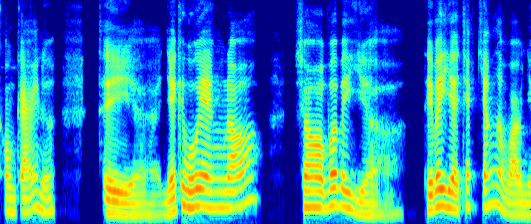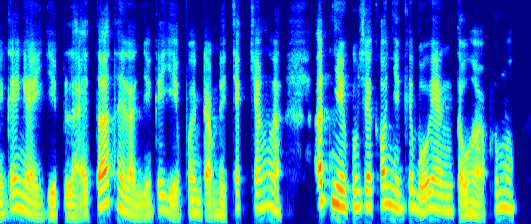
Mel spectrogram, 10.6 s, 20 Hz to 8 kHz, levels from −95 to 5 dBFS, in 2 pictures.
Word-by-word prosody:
con 135 -1 -4
cái 125 +6 0
nữa, 130 -2 -4 0.5
thì, 115 -4 +4
ờ, 105 -1 -7
những 125 +4 +3
cái 190 - 0
buổi 175 +2 +6
ăn 165 -1 +2
đó, 185 +10 +1 0.3
so 170 -1 +5
với 185 +3 +5
bây 175 -4 +1
giờ, 110 -6 -4 0.4
thì 150 - +4
bây 180 +1 +8
giờ 165 -3 +6
chắc 180 0 -3
chắn 180 +3 -1
là - - 0
vào 110 -3 0
những 105 0 -6
cái 165 - -2
ngày 105 -9 -2
dịp 105 -1 -5
lễ 100 -2 -3
Tết - - +4
hay - - -2
là - - -1
những 100 +1 -8
cái 150 0 -6
dịp 100 -6 -6
quan 125 -2 -6
trọng 110 - -2
thì 100 - -6
chắc 160 - -5
chắn 180 +3 -4
là - - -3 0.3
ít 225 +1 +3
nhiều 190 -5 +5
cũng 165 +1 -4
sẽ 175 0 0
có 195 +3 0
những 170 -6 -3
cái 180 0 -6
buổi 140 +3 0
ăn 140 -3 -3
tụ 105 - -2
họp, 115 - -4
đúng 160 +2 -6
hông? 160 -1 -7
150 Hz, 290 wpm, -25 LUFS, 110-175 Hz, 0.5 s, bây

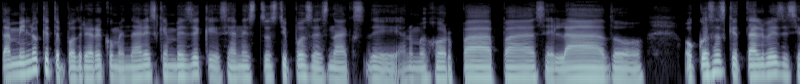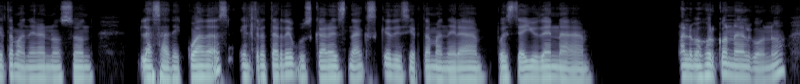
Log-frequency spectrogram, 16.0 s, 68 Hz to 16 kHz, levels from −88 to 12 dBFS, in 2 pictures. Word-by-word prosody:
También, 130 +5 +3
lo 175 - +4
que 170 - +3
te 115 - +1
podría 105 +1 +1
recomendar 105 -1 0
es 120 - 0
que - - -3
en 110 - -1
vez 115 0 +2
de 130 0 +1
que 110 -5 -3
sean 105 0 -1
estos 110 +1 -2
tipos 115 -1 0
de 95 - +1
snacks 95 -1 -3
de 90 -5 -2
a 85 - -7
lo 100 - -3
mejor, 100 0 -1
papas, 105 0 +1
helado, 100 0 +2 0.4
o - - +1
cosas 145 +5 +4
que 125 - +1
tal 120 0 +3
vez, 135 +2 +3
de 120 - -2
cierta 115 +1 -2
manera, 105 -2 0
no 105 0 -1
son 105 0 -2 0.4
las 110 +1 +2
adecuadas, 110 - +1
el 115 -2 -2
tratar 115 +2 -1
de 125 - +3
buscar 105 -2 -1
snacks 110 0 -4
que 125 - -2
de 110 -2 0
cierta 100 +1 -4
manera, 95 -1 +1
pues, 105 0 -1
te 100 - -1
ayuden 105 +1 +2
a 90 -1 -2 0.9
a 115 - 0
lo 115 - +2
mejor 115 +2 +3
con 135 -3 0
algo, 100 -4 -1
¿no? 130 +11 -2
105 Hz, 200 wpm, -22 LUFS, 100-115 Hz, 0.9 s, lo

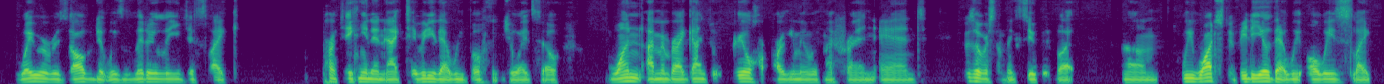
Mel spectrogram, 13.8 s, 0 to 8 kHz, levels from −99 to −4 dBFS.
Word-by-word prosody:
the - - -15
way 105 +2 +5
we 110 - +4
resolved 95 0 +1
it 85 - 0
was 90 0 -2
literally 95 +1 0
just, - - -9
like, - - -4 0.9
partaking 105 - 0
in 100 - +3
an 90 -1 +1
activity 95 +3 +1
that 90 -3 +2
we 90 -2 0
both 90 0 -4
enjoyed, 85 0 -3
so 85 0 -3 0.5
one 115 +4 +3
I - - +5
remember 95 0 +1
I 90 - +3
got 100 +2 0
into 95 - -5
a - - -18 0.2
real 110 -1 +5
h - - -7
argument 90 -1 -1
with 90 - -4
my 85 - -4
friend 85 -1 -5
and 85 0 -4
it - - -28
was 125 - -1
over 105 -4 +5
something 85 -2 -5
stupid, 90 0 -2
but, - - 0 0.5
um, 85 -2 -2 0.2
we 115 0 +4
watched 120 +4 +5
a - - -10
video 115 +2 +6
that 90 - +3
we 95 - +1
always, 90 -1 +1
like, - - 0
95 Hz, 205 wpm, -25 LUFS, 85-100 Hz, 0.9 s, video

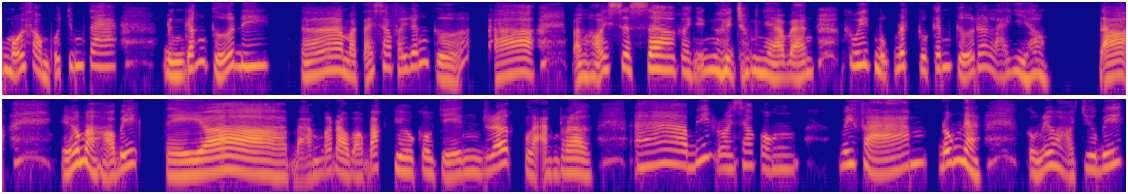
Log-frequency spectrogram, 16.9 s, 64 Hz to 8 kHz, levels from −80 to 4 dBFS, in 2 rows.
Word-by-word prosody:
mỗi 255 +2 +2
phòng 170 - -2
của - - -4
chúng 295 0 -2
ta 285 -1 -2 0.3
đừng 180 -2 +2
gắn 255 - +1
cửa 275 - +2
đi, 290 +1 0 0.2
à, 205 +7 +2
mà 175 - 0
tại 190 +3 -4
sao 265 - -3
phải 230 -1 -4
gắn 285 +6 0
cửa?" 145 -3 -1 0.2
Á, 195 +5 +1 0.3
bạn 165 - -1
hỏi 170 +2 +1
sơ 260 - +2
sơ 245 0 +5
coi 215 -3 -4
những 240 0 -3
người 220 -1 +4
trong 215 +5 -2
nhà 165 -4 +2
bạn 170 +2 +1 0.3
có 290 - -3
biết 305 -3 +1
mục 245 - -2
đích 285 +2 +1
của 230 - -2
cánh 260 +4 -3
cửa - - -2
đó 275 - -3
là 255 - -8
gì 200 -2 -4
hông. 190 0 -4 0.4
Đó, - - +5 0.4
nếu 285 - +5
mà 330 - +6
họ - - 0
biết 245 +6 +1 0.2
thì, 160 +1 +1
à, 180 -4 +7
bạn 160 - -8
bắt 190 - -4
đầu 170 -3 +2
bạn 150 0 -4
bắt 225 +1 +2
vô 195 -3 0
câu 180 0 -5
chuyện 165 +5 -5
rất 230 +10 +1
là - - -1
ăn 165 - -2
rơ, 180 -2 +1 0.3
a, 265 +2 -1
biết 345 - -4
rồi 220 0 -5
sao 255 +2 -7
còn 215 -1 -7 0.3
vi 265 +2 -1
phạm, 240 - 0
đúng 275 +6 +3
nè? 315 - +4 0.4
Còn 175 - -5
nếu 255 - -1
họ 245 - -6
chưa 215 -1 -5
biết 255 +9 -3
220 Hz, 255 wpm, -22 LUFS, 180-265 Hz, 0.4 s, à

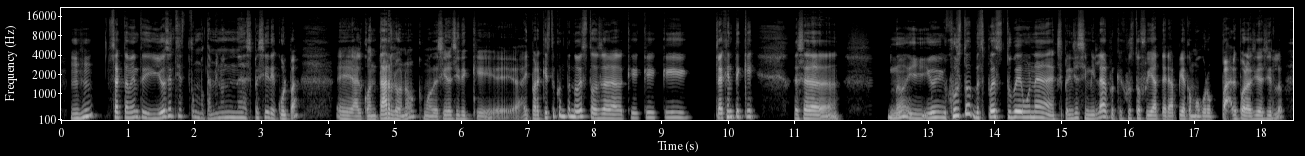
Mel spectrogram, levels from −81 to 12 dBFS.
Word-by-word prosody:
Ujú. 190 +11 +1 0.2
Exactamente. 190 -2 0
Y 150 -3 -4
yo 190 +4 +4
sentía 230 -1 -4
como 180 -5 -9
también 150 +5 -8
una 180 -1 -2
especie 180 +3 -4
de 150 -4 -3
culpa, 135 -1 -2 0.5
eh, 125 -3 -1
al 115 0 -1
contarlo, 125 +2 +4
¿no? 205 - -4
Como 120 - -5
decir 125 +5 -2
así 135 0 -2
de 130 0 -5
que 115 -1 -7
ay, - - -6
¿para 140 0 -1
qué 175 - 0
estoy 195 +5 -8
contando 220 -3 +3
esto? 215 -5 0
O 155 - +1
sea 150 -2 +2
¿qué 165 -1 -7
qué 180 -1 -3
qué? 180 -1 -3 0.4
¿La 165 0 +6
gente 205 +1 +1
qué? 210 -1 -2 0.6
O 145 - -1
sea, 140 - +4 0.7
¿no? 200 +2 +1
Y 150 -3 -3
yo 180 +3 +4
y 190 -1 -1
justo 245 - +3
después 205 +2 +2
tuve 195 0 +6
una 190 -6 +2
experiencia 140 +6 -4
similar 165 +7 +2
porque 150 -7 -9
justo 145 +1 -5
fui 130 -2 -1
a 125 0 +1
terapia 120 +1 +1
como 115 -1 -2
grupal 140 - 0
por 140 - +4
así 120 +2 +2
decirlo 125 0 -2
165 Hz, 180 wpm, -24 LUFS, 135-190 Hz, 0.7 s, La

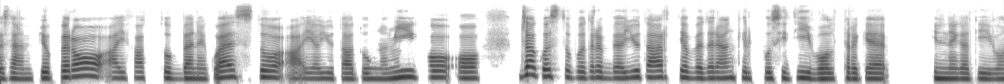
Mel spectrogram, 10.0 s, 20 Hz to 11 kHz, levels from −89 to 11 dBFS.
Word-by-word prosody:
esempio, 175 +1 -1
però 235 +3 +4
hai 190 -2 -4
fatto 195 0 -4
bene 175 0 0
questo, 215 +2 +2
hai 180 -3 -3
aiutato 175 -1 -3
un 170 0 -3
amico 210 +3 +2
o" 190 0 +1 0.4
Già 290 +5 +5
questo 240 -2 0
potrebbe 195 -1 -3
aiutarti 210 +1 0
a 205 - +3
vedere 190 0 -1
anche 195 +1 -2
il 180 - -2
positivo 185 -1 0
oltre 175 0 0
che 175 0 0 0.4
il 185 - +3
negativo, 170 -1 -1
190 Hz, 145 wpm, -22 LUFS, 175-210 Hz, 0.4 s, Già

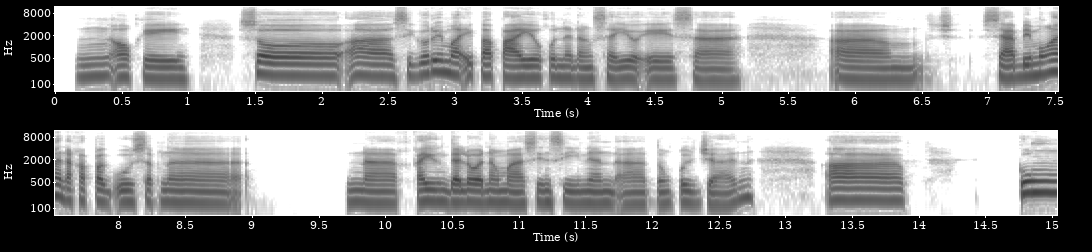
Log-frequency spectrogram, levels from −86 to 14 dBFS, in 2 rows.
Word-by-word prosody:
Hmm, 170 +2 -5
okey. 145 -2 -1 0.4
So, 205 - 0 0.6
ah, 170 -1 +2
siguro 175 +5 -3
yung 215 -3 +3
maipapayo 155 -4 +2
ko 155 +1 -4
na 155 - -2
lang 145 -1 -3
sa'yo 140 0 -2
is, 135 0 -4
ah, 130 0 -2 0.6
um, 140 -1 -1
s - - -14 0.2
sabi 160 +3 +2
mo 190 - +2
nga 220 -1 +5
nakapag-usap 150 -2 -1
na, 150 -1 0 1.2
na 145 -2 0 0.2
kayong 155 0 +2
dalawa 150 0 +6
ng 145 0 -1
masinsinan, 140 0 -1
ah, 135 +1 -4
tungkol 140 +1 -4
diyan. 150 +7 -5 0.5
Ah, 170 -1 +3 0.8
kung 265 +2 +6
150 Hz, 120 wpm, -24 LUFS, 140-165 Hz, 1.2 s, dalawa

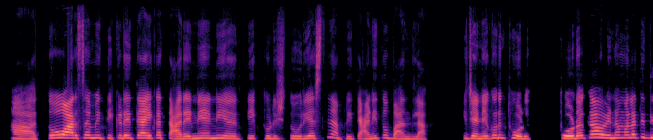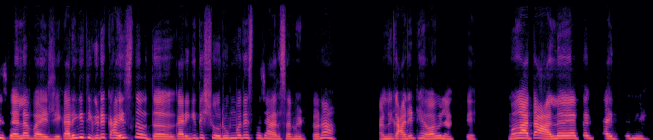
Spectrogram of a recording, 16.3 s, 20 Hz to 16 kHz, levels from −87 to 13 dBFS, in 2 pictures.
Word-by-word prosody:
हां. 220 -4 0 0.2
तो 320 +3 +2
आरसा 315 0 +6
मी 310 +1 0
तिकडे 290 +1 -1
त्या 300 0 +5
एका 290 +1 0
तारेने 250 +1 +2
आणि 275 -2 0
ती 270 - -5
एक 260 - -7
थोडीशी 250 -3 -4
दोरी 255 0 -1
असते 275 +8 -4
ना 355 - -3
आपली, 235 -6 -6
त्यानी 225 +4 -1
तो 305 - -7
बांधला, 210 0 -3 0.5
की 260 - -7
जेणेकरून 275 +4 0
थोडं 260 -6 +2 0.4
थोडं 275 0 +6
का 365 +1 +4
होईना 320 -3 +2
मला 330 +2 0
ते - - -1
दिसायला 285 -3 +2
पाहिजे, 225 -4 0
कारण 265 +5 +2
की 375 - +3
तिकडे 330 +1 0
काहीच 305 +2 +1
नव्हतं. 245 - -1
कारण 250 +1 +1
की 295 - -6
ते 315 - -4
शोरूममध्येच 290 +2 -2
तसा 275 -3 -2
आरसा 235 +2 -3
भेटतो 225 -1 -6
ना 315 +1 -1 0.6
आणि 225 +2 -4
गाडी 260 0 +1
ठेवावी 265 0 -1
लागते. 210 -3 -8 0.4
मग 260 +2 -2
आता 290 +3 +3
आलं 250 +4 +2
आहे 285 0 +4
आता 285 0 -2
काहीतरी 255 -1 -6
270 Hz, 190 wpm, -22 LUFS, 245-300 Hz, 0.6 s, आरसा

